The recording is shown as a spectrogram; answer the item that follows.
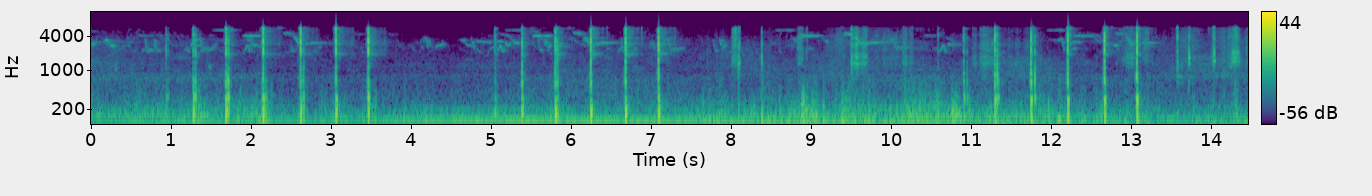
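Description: Hammer driving fence staples into a wooden fence post to fasten v-mesh wire: three runs of sharp strikes, a few a second, with short pauses between runs.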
